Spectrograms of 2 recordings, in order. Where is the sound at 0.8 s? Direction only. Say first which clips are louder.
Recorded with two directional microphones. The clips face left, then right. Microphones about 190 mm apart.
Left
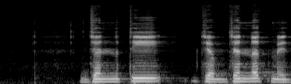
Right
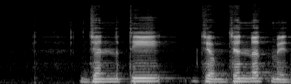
Left 6 dB; 45° left (ahead or behind).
